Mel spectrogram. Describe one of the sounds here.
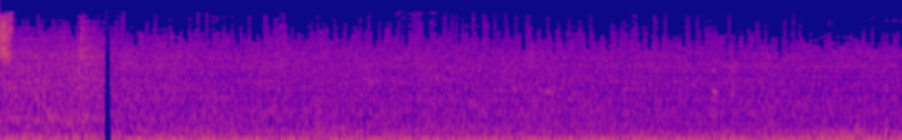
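A boat engine hums steadily on the water.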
